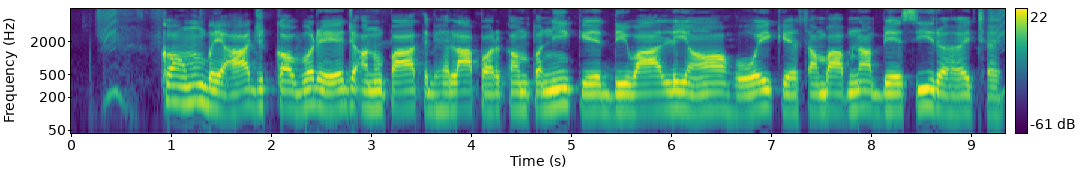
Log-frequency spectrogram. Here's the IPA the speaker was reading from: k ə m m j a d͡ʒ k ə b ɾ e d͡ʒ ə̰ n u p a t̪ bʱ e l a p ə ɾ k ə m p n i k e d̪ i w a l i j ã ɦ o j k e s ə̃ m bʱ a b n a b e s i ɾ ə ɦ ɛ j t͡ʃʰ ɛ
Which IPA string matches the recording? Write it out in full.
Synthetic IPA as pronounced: k ə m b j a d͡ʒ k ə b ɾ e d͡ʒ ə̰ n u p a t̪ bʱ e l a p ə ɾ k ə m p n i k e d̪ i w a l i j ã ɦ o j k e s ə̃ m bʱ a b n a b e s i ɾ ə ɦ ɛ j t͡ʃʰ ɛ

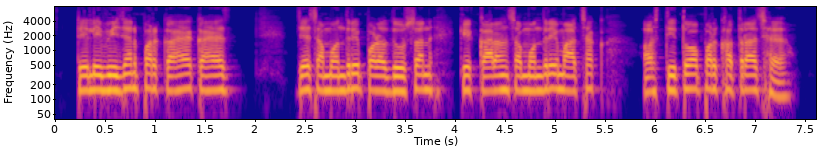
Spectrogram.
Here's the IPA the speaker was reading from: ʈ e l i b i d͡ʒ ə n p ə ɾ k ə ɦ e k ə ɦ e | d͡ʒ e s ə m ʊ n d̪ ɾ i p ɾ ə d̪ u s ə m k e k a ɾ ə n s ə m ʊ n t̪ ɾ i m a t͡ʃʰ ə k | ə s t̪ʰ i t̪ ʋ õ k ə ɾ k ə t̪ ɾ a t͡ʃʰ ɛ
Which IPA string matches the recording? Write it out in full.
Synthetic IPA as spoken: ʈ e l i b i d͡ʒ ə n p ə ɾ k ə ɦ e k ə ɦ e | d͡ʒ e s ə m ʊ n d̪ ɾ i p ɾ ə d̪ u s ə n k e k a ɾ ə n s ə m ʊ n d̪ ɾ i m a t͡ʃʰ ə k | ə s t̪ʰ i t̪ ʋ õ p ə ɾ kʰ ə t̪ ɾ a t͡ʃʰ ɛ

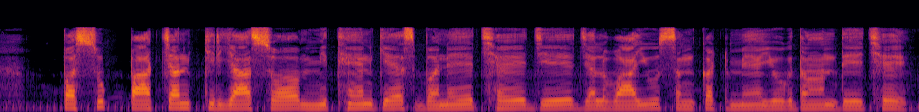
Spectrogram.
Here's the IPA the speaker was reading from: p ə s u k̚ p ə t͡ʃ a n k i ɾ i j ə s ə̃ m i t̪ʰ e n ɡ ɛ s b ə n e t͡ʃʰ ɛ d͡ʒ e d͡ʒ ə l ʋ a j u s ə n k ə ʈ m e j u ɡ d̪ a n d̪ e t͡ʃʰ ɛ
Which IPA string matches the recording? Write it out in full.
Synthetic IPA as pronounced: p ə s u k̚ p a t͡ʃ ə n k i ɾ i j a s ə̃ m i t̪ʰ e n ɡ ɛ s b ə n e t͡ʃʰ ɛ d͡ʒ e d͡ʒ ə l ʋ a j u s ə ŋ k ə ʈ m e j o ɡ d̪ a n d̪ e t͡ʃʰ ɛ

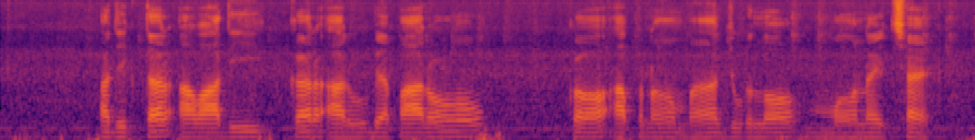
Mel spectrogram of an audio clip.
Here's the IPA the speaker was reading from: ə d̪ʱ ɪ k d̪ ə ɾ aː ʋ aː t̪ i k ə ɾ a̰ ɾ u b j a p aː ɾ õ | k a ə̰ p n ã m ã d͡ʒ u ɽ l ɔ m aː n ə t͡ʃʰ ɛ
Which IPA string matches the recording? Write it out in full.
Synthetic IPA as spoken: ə d̪ʱ ɪ k t̪ ə ɾ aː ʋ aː d̪ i k ə ɾ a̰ ɾ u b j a p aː ɾ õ | k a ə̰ p n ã m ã d͡ʒ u ɽ l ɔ m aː n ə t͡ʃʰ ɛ

